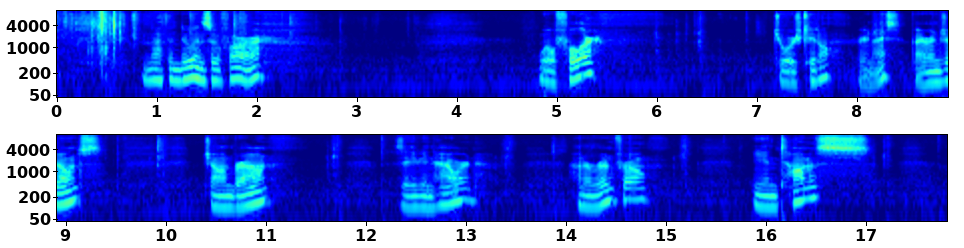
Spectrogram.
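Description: Stiff cards slide and flick against each other.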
